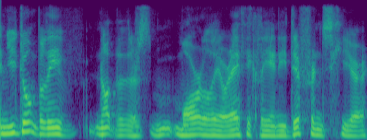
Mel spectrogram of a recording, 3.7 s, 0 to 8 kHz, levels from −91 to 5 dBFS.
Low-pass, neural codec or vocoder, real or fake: 7.2 kHz; none; real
